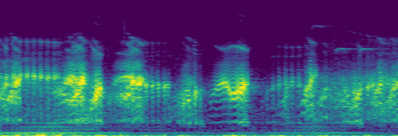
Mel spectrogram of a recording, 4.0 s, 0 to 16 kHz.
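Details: Wild frogs calling in a loud chorus around a forest pond, captured on an iPhone 14 Pro with a Shure MV88+; overlapping croaks in bursts of about half a second, dense and rhythmic, with a steady low hum underneath.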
